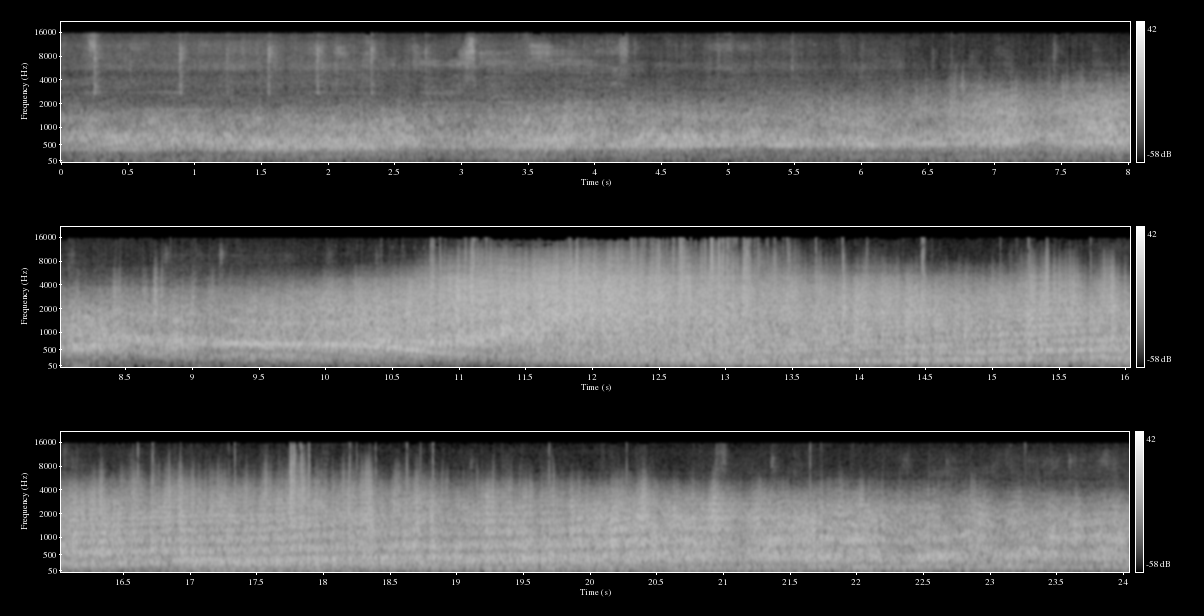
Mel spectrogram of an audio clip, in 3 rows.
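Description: Two F-15J fighter jets with their Pratt & Whitney F100 turbofans making a high-speed formation pass and pitch-out break. The engine noise swells, drops sharply in pitch as the jets go by about halfway through, then stays loud with a wavering, sweeping sound as they pull away.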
